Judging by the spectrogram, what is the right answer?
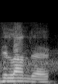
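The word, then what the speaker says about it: Dilandau: Dilander is and it's properly pronounced Dilander.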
